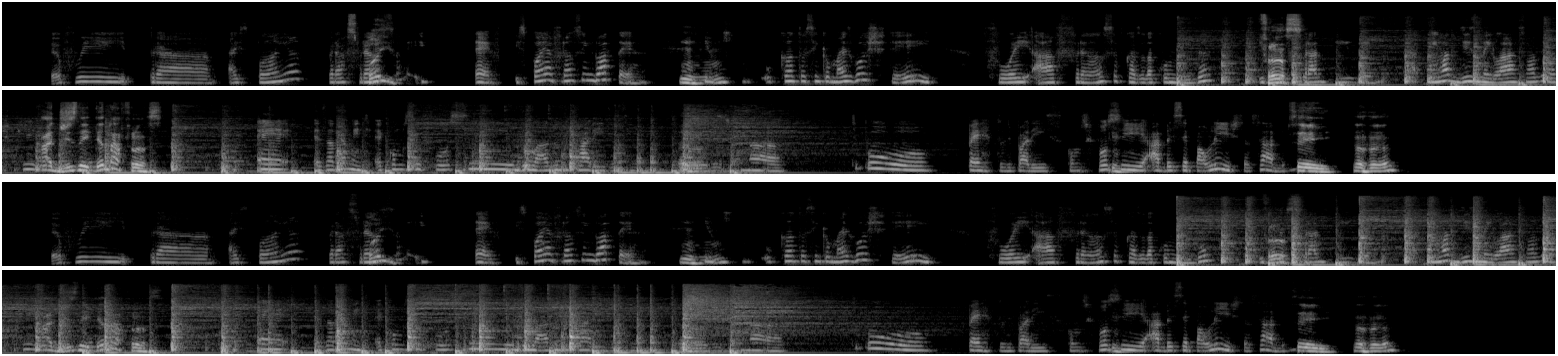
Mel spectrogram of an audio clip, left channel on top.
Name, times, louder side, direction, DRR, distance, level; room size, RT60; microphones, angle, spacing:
voice 1, 0.5-3.0 3.3-4.0 4.7-6.5 7.0-7.1 7.6-9.3 9.8-12.1 12.6-15.9 16.4-16.5 16.8-16.9 18.1-22.0 22.4-23.4 24.0-24.8 25.2-28.5, left 2 dB, 20° left, 0.5 m, -34 dB
voice 2, 3.5-3.9 6.8-7.3 12.7-13.0 15.9-17.1 22.3-22.7 26.6-26.8 28.5-29.5, left 5 dB, 75° left, 0.4 m, -28 dB
sound 1, 11.7-23.7, right 4 dB, 85° right, 0.6 m, -31 dB
3.4 x 2.8 x 2.3 m
head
